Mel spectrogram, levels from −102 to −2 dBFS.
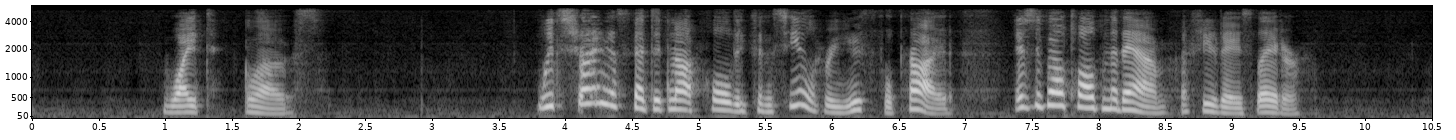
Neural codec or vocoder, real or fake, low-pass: codec, 24 kHz, 1 kbps, SNAC; fake; 5.4 kHz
